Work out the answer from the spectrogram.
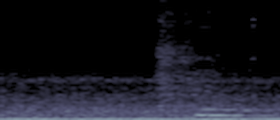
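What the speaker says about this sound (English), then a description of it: "Put my trailer brakes on." Trailer air brakes on a truck are set during a CDL pre-trip inspection in Texas, giving a short, sharp burst of air hiss over the steady low rumble of the idling engine.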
